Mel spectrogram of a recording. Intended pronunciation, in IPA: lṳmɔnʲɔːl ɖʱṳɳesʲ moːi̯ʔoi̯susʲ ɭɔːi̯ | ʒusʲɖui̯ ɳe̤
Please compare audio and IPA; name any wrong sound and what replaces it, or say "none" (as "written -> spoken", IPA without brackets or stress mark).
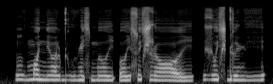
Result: none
